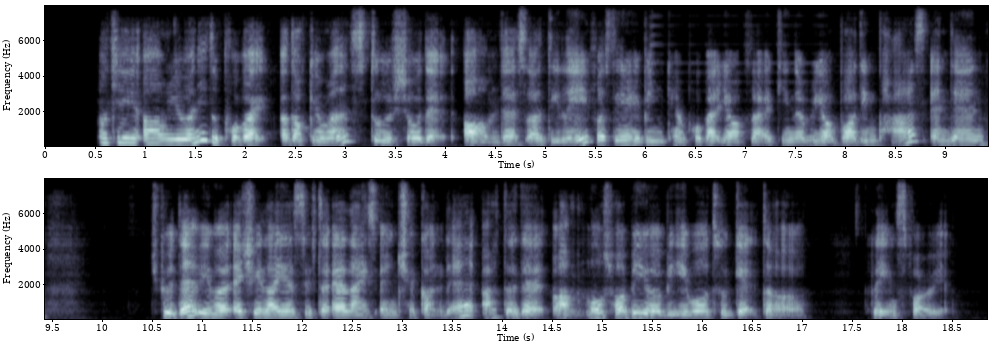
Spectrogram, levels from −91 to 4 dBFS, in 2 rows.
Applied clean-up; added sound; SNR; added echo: neural mask model DeepFilterNet 3.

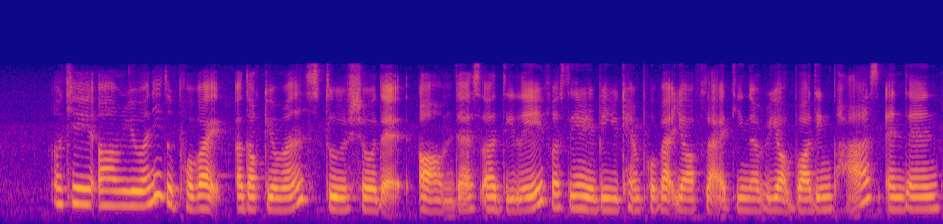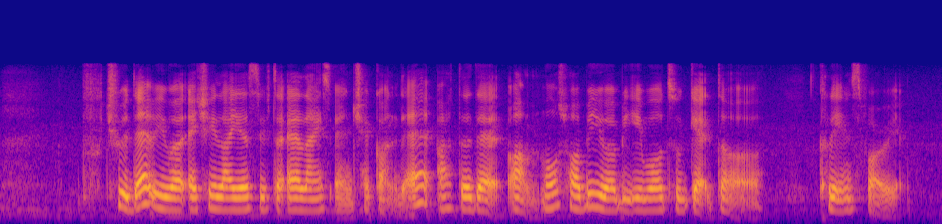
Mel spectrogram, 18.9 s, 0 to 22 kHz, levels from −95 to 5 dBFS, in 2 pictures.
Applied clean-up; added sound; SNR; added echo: none; none; none; none.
